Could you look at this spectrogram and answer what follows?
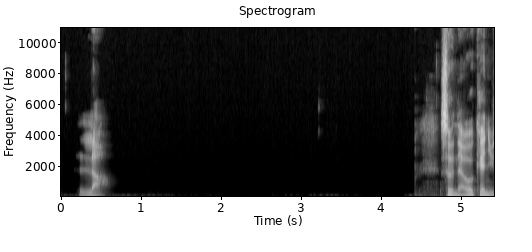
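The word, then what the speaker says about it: là: It sounds exactly as the feminine the but it means there la.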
